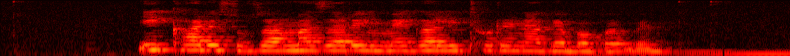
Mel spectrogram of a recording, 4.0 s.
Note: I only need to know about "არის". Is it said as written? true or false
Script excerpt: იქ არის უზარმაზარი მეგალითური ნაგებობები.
true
